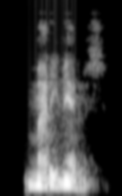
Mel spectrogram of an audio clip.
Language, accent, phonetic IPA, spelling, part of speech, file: Catalan, Valencia, [ma.ɾiˈneɾ], mariners, adjective / noun, LL-Q7026 (cat)-mariners.wav
- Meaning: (adjective) masculine plural of mariner; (noun) plural of mariner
